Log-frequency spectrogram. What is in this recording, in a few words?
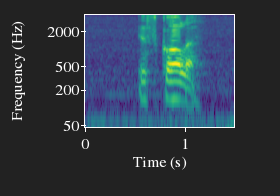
school, portuguese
